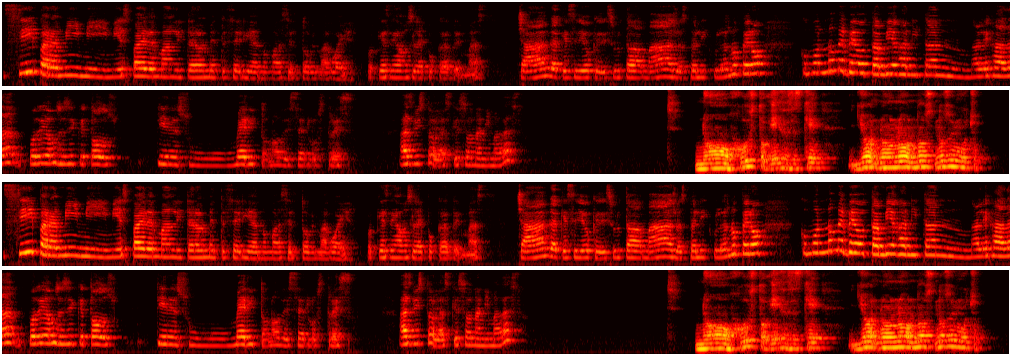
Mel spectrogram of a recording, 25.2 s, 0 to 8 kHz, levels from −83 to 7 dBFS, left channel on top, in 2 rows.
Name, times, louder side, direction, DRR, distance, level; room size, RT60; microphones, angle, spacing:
voice 1, 0.0-4.4 4.7-6.0 6.4-14.0 14.5-16.9 17.6-19.1, right 3 dB, 70° right, 3 dB, 0.4 m, -36 dB
voice 2, 20.9-22.8 23.2-24.8, left 1 dB, 15° left, -3 dB, 0.9 m, -27 dB
3.0 x 2.3 x 2.9 m, 0.39 s
head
